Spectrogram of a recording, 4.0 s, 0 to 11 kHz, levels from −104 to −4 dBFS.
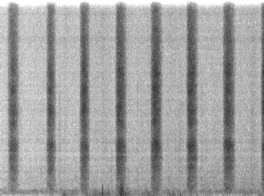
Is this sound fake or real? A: fake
